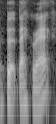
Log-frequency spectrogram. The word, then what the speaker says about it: Burt Bacharach: i it's because i like burt becker uh burt bacharach yeah no that was very hard um and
